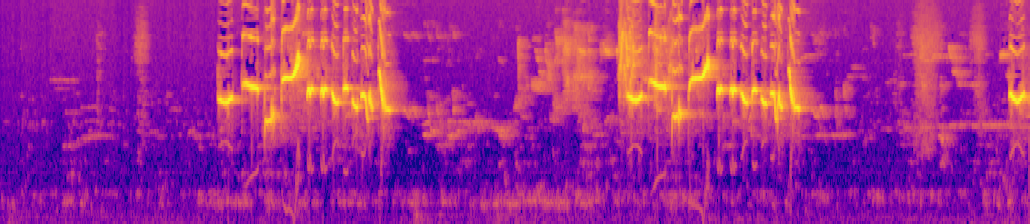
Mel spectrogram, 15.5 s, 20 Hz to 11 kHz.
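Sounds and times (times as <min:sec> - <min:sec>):
Oriental magpie-robin soft low chatter: 0:00.0 - 0:15.4
Oriental magpie-robin singing whistled and trilled notes: 0:03.3 - 0:13.0, 0:13.6 - 0:15.4.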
